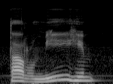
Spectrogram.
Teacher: را کو پر پڑھا جائے گا کیونکہ یہ تو خود ساکن ہے لیکن اس سے پہلے والا حرف تا کے اوپر زبر ہے. ترمیہم میم کے بعد یا ہے، ترمیہم نہیں بلکہ ترمیہم ہے.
